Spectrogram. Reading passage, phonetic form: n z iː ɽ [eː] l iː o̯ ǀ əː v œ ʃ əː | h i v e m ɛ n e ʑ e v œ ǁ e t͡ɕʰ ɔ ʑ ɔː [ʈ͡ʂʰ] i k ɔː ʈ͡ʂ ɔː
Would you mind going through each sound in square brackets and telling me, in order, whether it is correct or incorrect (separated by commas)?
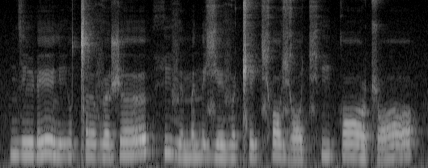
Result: correct, incorrect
